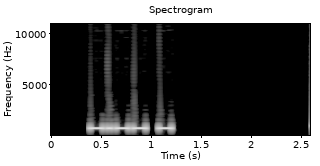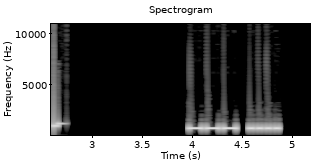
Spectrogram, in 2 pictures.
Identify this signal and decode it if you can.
Morse code, heard as a keyed tone, about 28 wpm, 700 Hz. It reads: YT OH
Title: US States and Canadian Provinces 28wpm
